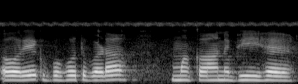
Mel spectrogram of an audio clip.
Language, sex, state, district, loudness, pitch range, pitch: Hindi, female, Uttar Pradesh, Shamli, -15 LUFS, 200-210 Hz, 200 Hz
